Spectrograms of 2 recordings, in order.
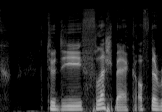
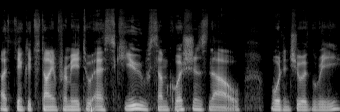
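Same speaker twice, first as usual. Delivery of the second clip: low, growling dragon voice; 2 semitones lower than usual. A dragon turning to question the listener, in a low dragon growl. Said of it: "The dragon's voice settled into a low growl".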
